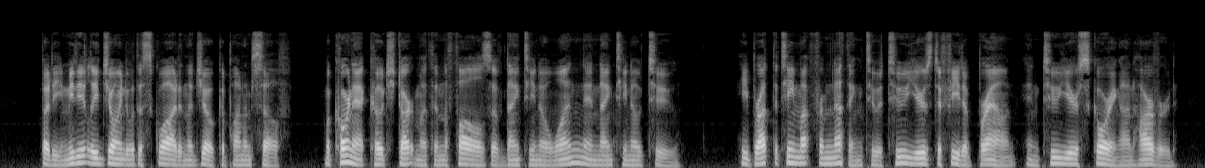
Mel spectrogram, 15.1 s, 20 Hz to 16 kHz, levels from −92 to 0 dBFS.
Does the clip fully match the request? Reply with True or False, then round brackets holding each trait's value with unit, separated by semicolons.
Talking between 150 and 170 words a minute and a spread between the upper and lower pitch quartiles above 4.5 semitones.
False (165 wpm; 3.8 semitones)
